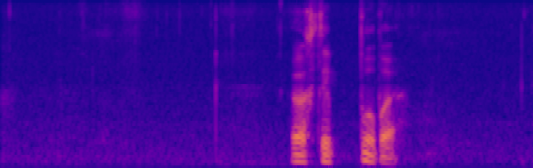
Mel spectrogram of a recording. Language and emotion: Russian, angry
